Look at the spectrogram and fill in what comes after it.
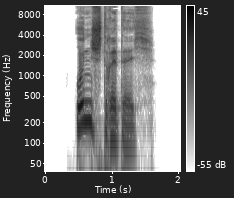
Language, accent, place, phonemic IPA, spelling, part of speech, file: German, Germany, Berlin, /ˈʊnˌʃtʁɪtɪç/, unstrittig, adjective, De-unstrittig.ogg
- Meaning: indisputable, uncontroversial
